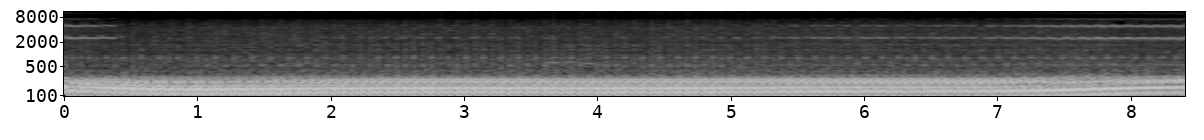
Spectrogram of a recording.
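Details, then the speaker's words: Mazda 626 just after head reassembly, first start: low rough idle with uneven pulse and wavering speed, really low RPM; owner suspects bad EGR or very old gas, noting some knock and heavy vibration before warm-up. "don't it's got a little bit of fluctuating idle and really low RPM"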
